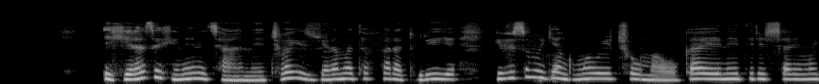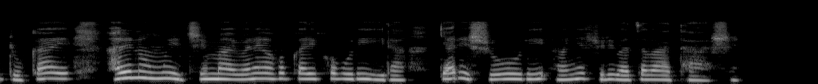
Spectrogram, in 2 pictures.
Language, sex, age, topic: Rundi, female, 25-35, education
